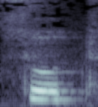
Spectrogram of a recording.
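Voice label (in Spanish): "zut", Spanish syllable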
